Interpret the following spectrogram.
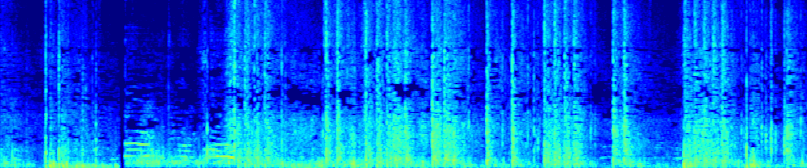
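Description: Heavy gunfire: many sharp shots and rapid bursts of automatic fire, one after another, echoing over the town.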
